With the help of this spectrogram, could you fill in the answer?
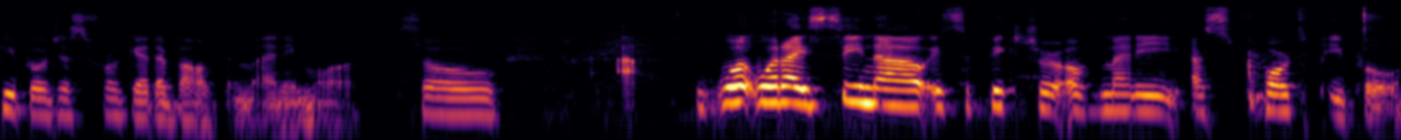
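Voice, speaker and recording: In a Polish accent, the speaker talks at a moderate pace with very wide pitch swings and big swings in loudness. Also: woman, medium pitch for a woman. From Poland. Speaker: singer. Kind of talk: interview.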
